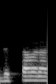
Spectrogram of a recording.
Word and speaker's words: discover: It's a prefix, right? And prefixes usually don't take any stress on itself. Okay? Which is why we are going to mark it on the next syllable, which is the uh, ka, right?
